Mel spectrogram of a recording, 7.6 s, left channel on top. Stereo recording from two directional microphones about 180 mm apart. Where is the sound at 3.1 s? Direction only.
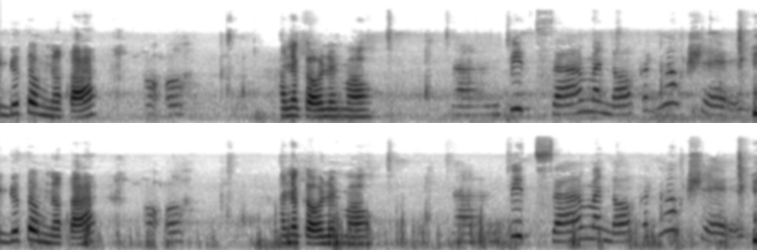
40° right (ahead or behind).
